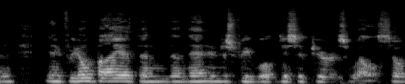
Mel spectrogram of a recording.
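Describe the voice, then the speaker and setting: A man with an American accent and medium pitch sounds somewhat breathy as he talks at a fairly quick pace. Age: 70s. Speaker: physician. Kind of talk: interview. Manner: halting, many fillers.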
